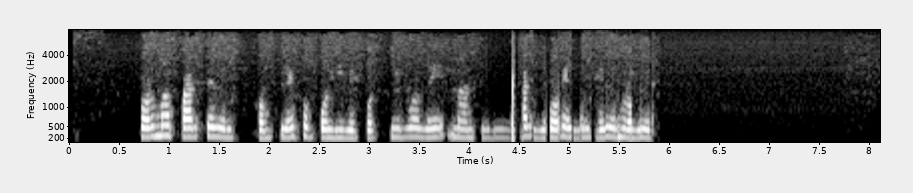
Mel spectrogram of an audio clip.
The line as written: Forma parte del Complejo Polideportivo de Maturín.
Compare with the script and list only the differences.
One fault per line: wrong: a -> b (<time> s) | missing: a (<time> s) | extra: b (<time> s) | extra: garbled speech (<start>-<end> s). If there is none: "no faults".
extra: garbled speech (4.5-5.8 s)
